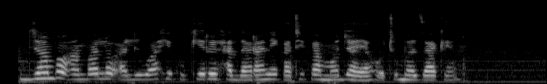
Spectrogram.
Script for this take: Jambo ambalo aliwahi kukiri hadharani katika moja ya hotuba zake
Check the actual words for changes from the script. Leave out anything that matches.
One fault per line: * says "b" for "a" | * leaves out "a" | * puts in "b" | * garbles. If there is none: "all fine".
all fine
